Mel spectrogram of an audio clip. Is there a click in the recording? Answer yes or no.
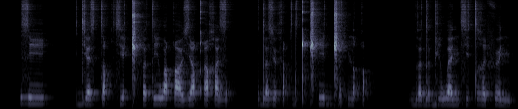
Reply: yes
